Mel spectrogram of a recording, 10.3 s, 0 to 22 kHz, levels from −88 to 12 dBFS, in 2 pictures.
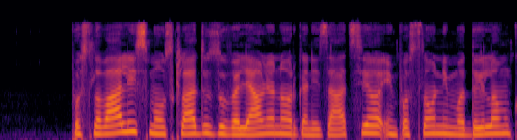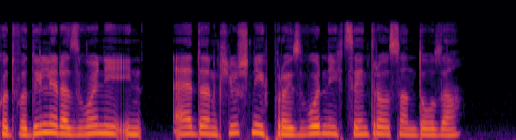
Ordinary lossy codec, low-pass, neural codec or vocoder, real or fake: Opus, 64 kbps; 10.8 kHz; none; real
